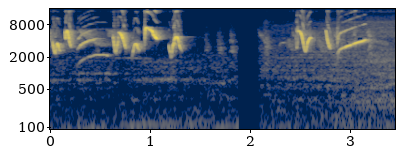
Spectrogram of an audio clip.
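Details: Bright Mozambique canary song for training other birds, short clusters of high looping notes and a long rising whistle, interrupted by a brief silent cut.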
